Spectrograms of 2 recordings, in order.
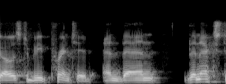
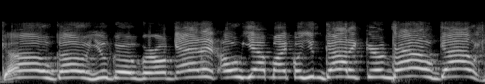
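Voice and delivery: put-on very high, drawn-out whooping cheering screams. Retelling how everyone cheered while watching the footage: imitating people screaming cheers. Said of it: "People were screaming".

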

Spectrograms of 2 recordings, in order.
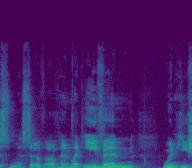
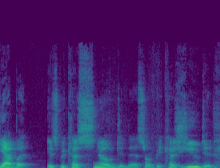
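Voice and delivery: plain

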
